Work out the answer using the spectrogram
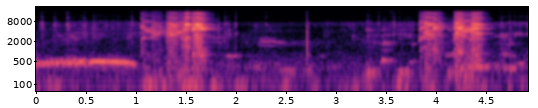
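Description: Ring-necked parakeet giving two harsh, rasping screeches about three seconds apart, after a low steady tone at the start.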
